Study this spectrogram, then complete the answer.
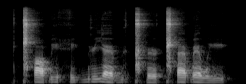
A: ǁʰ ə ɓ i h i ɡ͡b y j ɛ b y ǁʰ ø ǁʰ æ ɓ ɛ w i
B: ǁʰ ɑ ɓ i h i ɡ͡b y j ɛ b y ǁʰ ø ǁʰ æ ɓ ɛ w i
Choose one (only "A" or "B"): B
